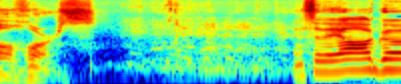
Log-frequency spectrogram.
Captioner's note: audience laughing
